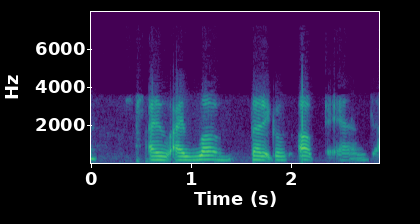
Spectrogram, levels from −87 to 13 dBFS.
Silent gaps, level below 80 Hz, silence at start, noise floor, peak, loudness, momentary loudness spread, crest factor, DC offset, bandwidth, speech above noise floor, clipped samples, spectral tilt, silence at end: none; -54 dBFS; 0 s; -42 dBFS; -2 dBFS; -18 LUFS; 15 LU; 18 dB; under 0.1%; 5.4 kHz; 24 dB; under 0.1%; -8.5 dB/octave; 0 s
